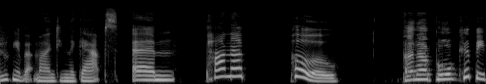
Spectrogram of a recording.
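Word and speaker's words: panapoʻo: Panapo. Panapo? Could be panapo.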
